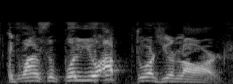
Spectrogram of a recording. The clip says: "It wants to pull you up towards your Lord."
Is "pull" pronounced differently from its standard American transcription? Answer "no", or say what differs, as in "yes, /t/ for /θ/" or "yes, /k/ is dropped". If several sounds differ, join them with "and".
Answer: no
